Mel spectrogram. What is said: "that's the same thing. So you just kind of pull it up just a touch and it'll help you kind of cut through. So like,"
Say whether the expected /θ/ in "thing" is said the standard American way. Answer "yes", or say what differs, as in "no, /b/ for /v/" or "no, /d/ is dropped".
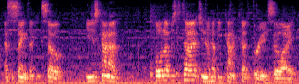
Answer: yes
